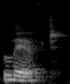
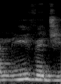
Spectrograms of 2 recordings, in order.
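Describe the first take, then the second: First: "lived" as one syllable ending in D; correct ED pronunciation. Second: "lived" in two syllables, liv-ed; mispronounced ED. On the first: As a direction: say "lived" as "livd". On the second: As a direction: say "lived" wrongly, sounding out the ED. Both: Shown as a demonstration. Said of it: "Olha a diferença".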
